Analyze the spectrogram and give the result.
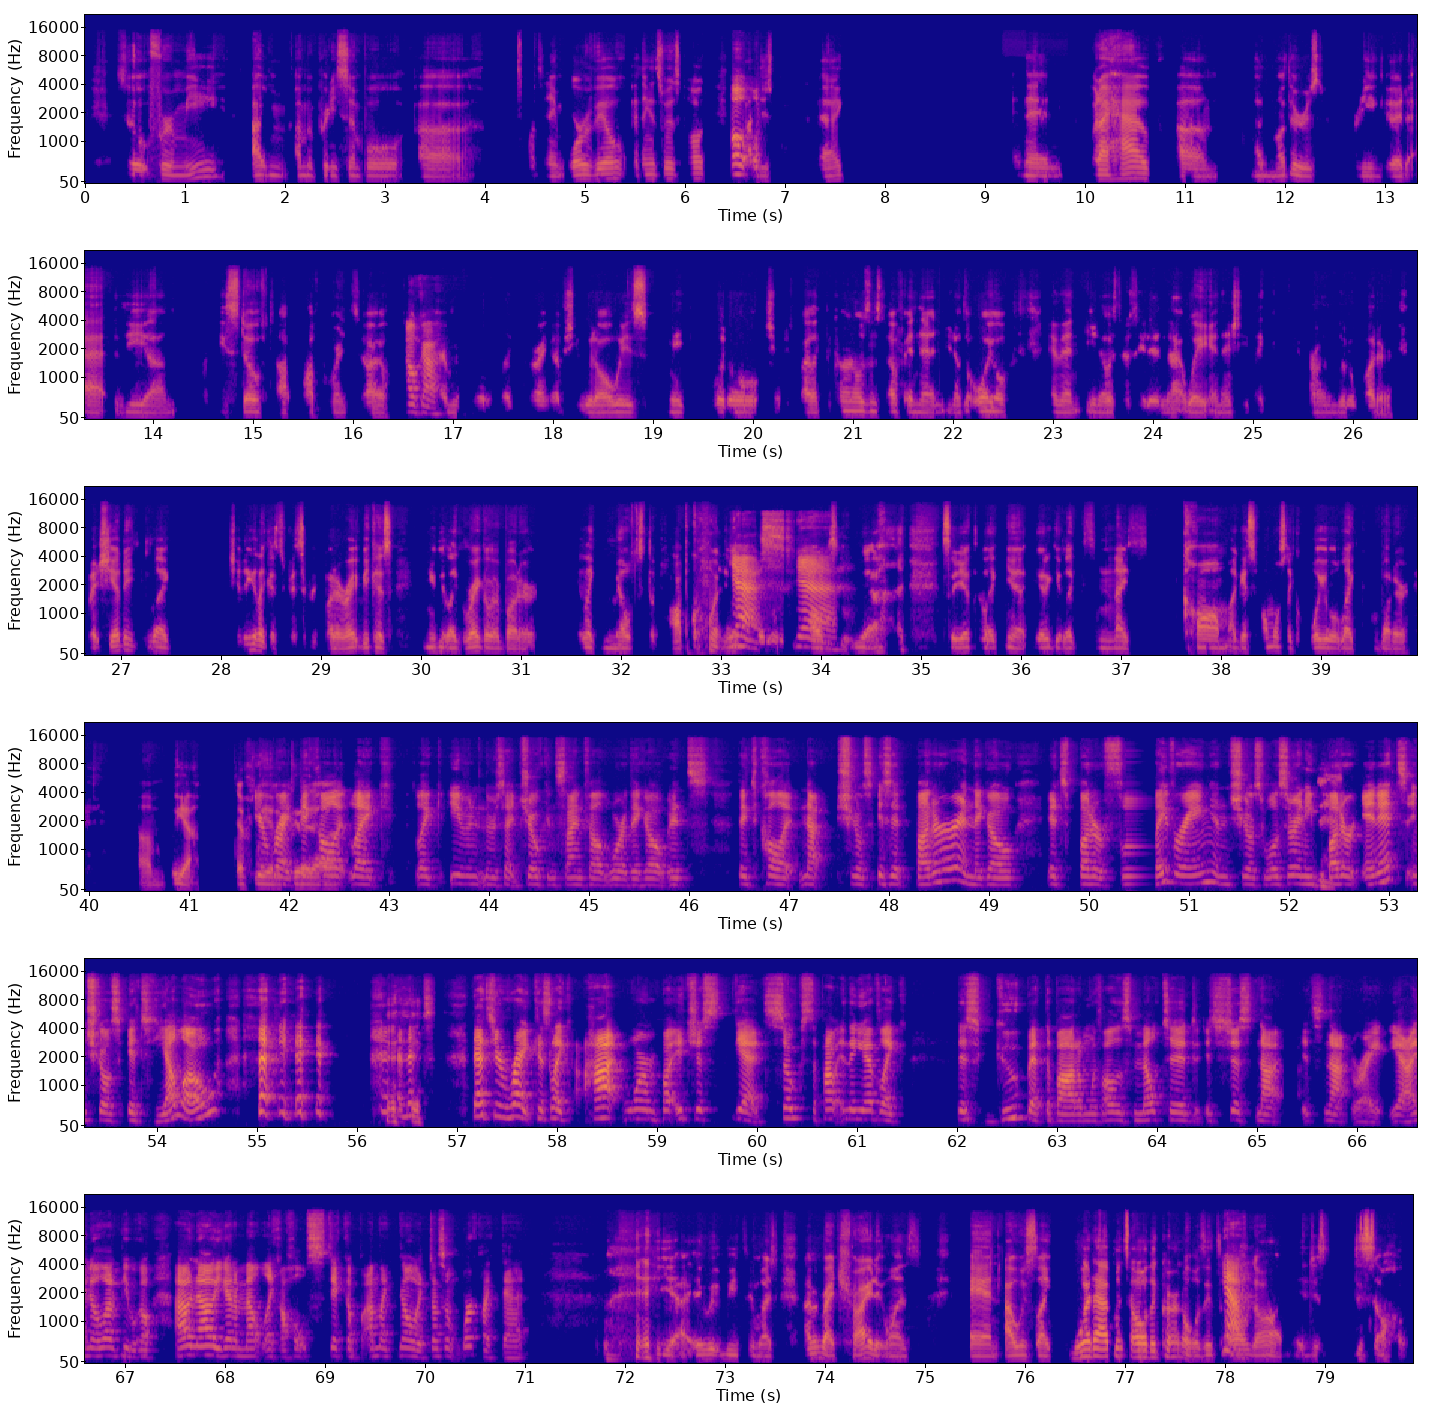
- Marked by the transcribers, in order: distorted speech; other background noise; unintelligible speech; static; laughing while speaking: "popcorn"; laughing while speaking: "y yeah"; chuckle; laugh; chuckle; laugh; laughing while speaking: "Yeah"; laughing while speaking: "dissolved"
- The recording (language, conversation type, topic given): English, unstructured, What are your weekend viewing rituals, from snacks and setup to who you watch with?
